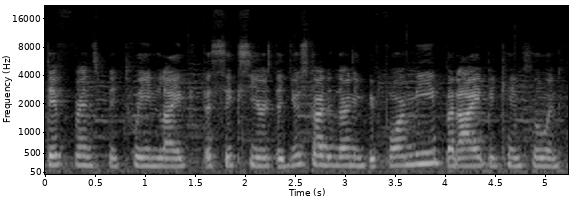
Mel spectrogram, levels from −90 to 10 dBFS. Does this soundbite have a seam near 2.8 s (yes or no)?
no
